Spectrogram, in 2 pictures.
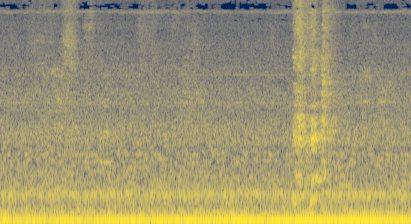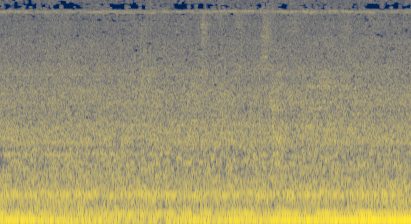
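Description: BART train running with a steady low rumble and hum, and a brief sharper noise about three seconds in.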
